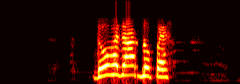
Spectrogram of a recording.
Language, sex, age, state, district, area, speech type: Hindi, female, 18-30, Madhya Pradesh, Seoni, urban, conversation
